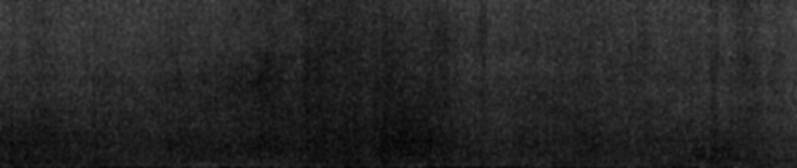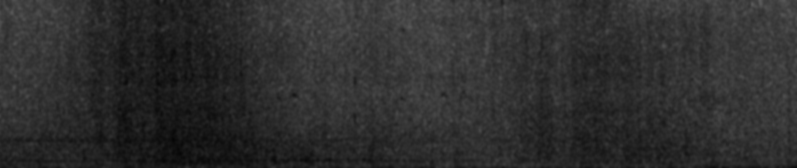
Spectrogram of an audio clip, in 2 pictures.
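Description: Ocean surf washing and breaking in slow swells, with faint steady low tones beneath.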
